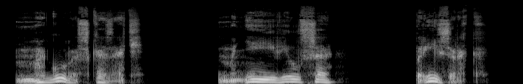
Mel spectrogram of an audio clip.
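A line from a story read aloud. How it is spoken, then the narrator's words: Quiet voice. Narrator (Russian): Хорн тихим голосом произнес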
